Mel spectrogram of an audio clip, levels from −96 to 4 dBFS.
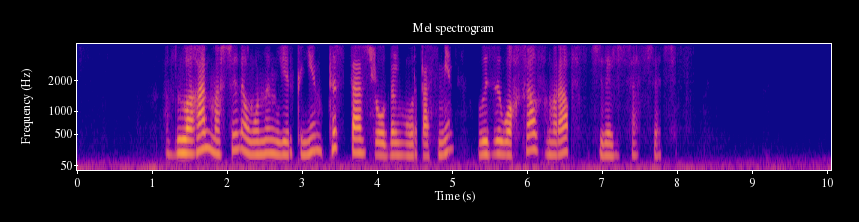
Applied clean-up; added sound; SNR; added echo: neural diffusion model UNIVERSE++.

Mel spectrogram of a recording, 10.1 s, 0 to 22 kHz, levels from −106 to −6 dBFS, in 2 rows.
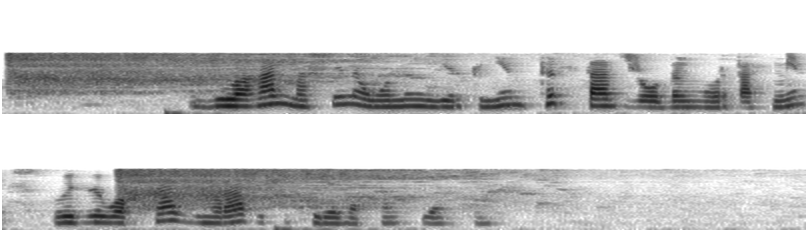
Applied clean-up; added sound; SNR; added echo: classical method log-MMSE.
